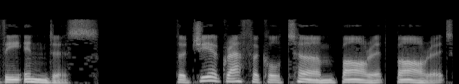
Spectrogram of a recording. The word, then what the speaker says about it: Bharat: The geographical term Bharat, pronounced B-A-T, listen, which is recognized by the Constitution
